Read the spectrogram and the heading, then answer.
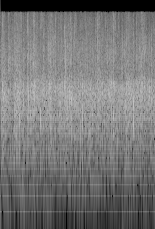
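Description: An audience breaks into steady applause, a dense wash of many hands clapping at an even, sustained level throughout, with no voices standing out.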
